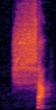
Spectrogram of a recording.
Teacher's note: If you place your hand here and you pronounce the word chá, there is no vibration of the vocal cords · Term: unvoiced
